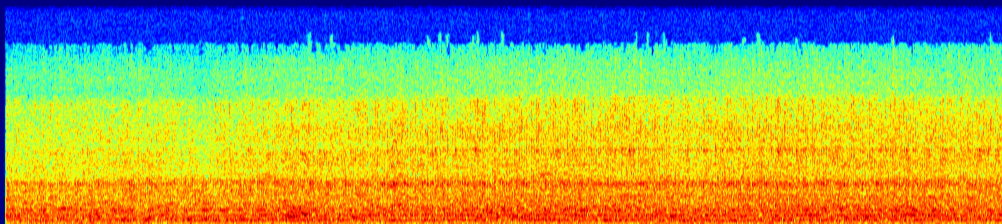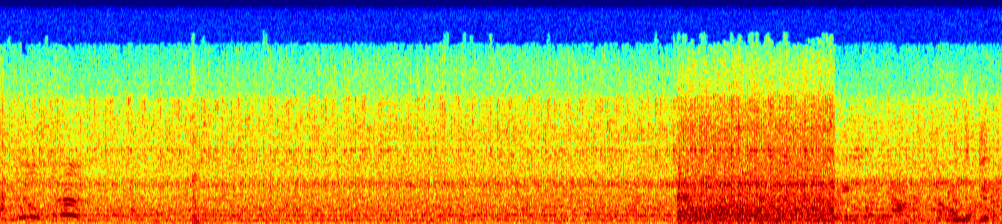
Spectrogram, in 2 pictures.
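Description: Emergency vehicle engine idling steadily, with indistinct voices of people around it. A louder rush of noise lasts about a second and a half near the end.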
